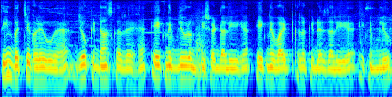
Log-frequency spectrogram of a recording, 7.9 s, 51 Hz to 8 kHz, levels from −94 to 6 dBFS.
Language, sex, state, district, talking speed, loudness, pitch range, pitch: Hindi, male, Uttar Pradesh, Hamirpur, 250 wpm, -29 LUFS, 115-130 Hz, 120 Hz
